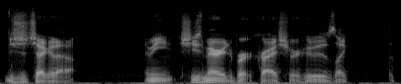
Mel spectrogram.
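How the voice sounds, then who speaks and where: A man in his thirties with a deep voice, hosting a casual podcast chat in a rambling, chatty way. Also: brisk, bright, forceful tone, no echo. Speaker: podcast host.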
